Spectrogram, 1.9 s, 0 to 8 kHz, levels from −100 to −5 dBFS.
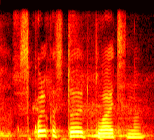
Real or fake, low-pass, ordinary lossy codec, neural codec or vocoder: real; 7.2 kHz; none; none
